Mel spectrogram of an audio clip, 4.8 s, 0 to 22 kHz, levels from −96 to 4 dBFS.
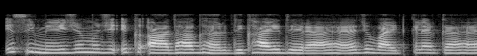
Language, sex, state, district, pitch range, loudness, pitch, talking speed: Hindi, female, Punjab, Kapurthala, 210-250 Hz, -17 LUFS, 230 Hz, 190 wpm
